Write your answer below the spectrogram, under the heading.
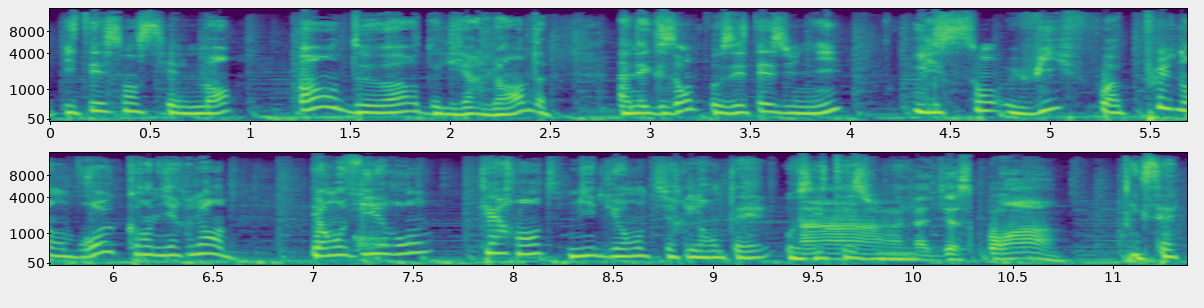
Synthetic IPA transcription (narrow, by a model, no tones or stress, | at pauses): bit̪esɑ̃sjɛlmɑ̃ɑ̃d̪əɔʁd̪əliʁlɑ̃d̪ɛ̃nɛɡzɑ̃plozet̪azyni | ilsɔ̃ɥifwaplynɔ̃bʁøkɑ̃niʁlɑ̃d̪ijaɑ̃viʁɔ̃kaʁɑ̃t̪miljɔ̃d̪iʁlɑ̃d̪ɛozet̪azynilad̪jaspɔʁa | ɛɡzak̪̚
